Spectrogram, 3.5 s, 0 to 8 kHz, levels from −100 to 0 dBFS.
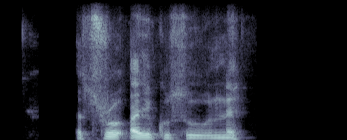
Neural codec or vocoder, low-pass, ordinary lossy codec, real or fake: none; 7.2 kHz; Opus, 32 kbps; real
